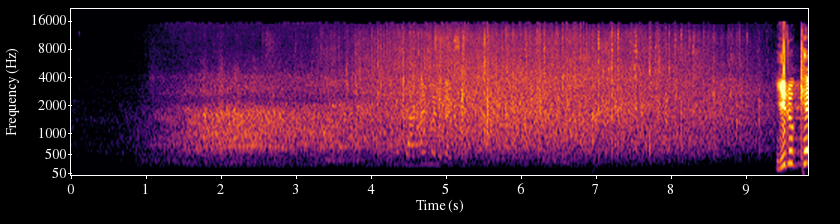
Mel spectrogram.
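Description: A large crowd laughs and claps.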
